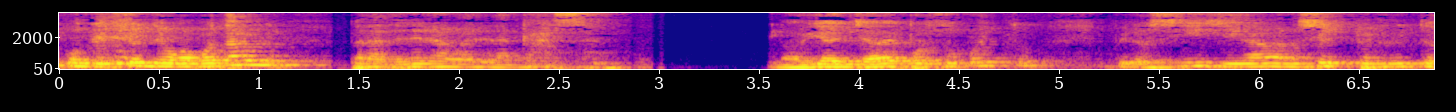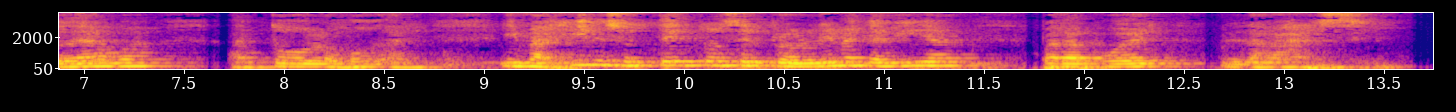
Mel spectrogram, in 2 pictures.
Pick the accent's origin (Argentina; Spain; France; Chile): Chile; Pero así somos los chilenos.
